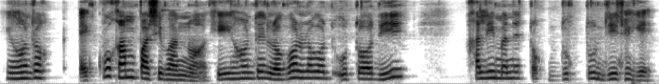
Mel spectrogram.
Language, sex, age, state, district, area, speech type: Assamese, female, 60+, Assam, Morigaon, rural, spontaneous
